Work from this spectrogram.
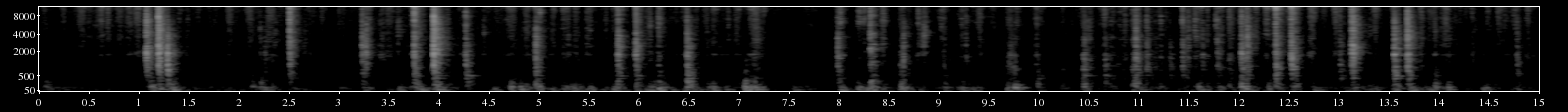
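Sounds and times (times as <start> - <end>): small parts clicking and tapping: 3.2 - 5.1, 9.8 - 14.1.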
